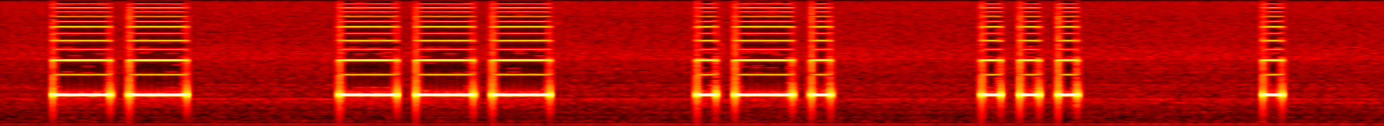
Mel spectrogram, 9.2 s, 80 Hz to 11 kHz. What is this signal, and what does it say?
Morse code, heard as a keyed tone, about 9 wpm, spaced as for 6 wpm, 830 Hz. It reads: MORSE
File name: cw / py2lcd / 05-PY2LCD-Li��o 5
